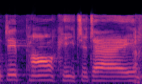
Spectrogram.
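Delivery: slow, drawn-out camp voice; slow camp drawl. Retold or imitated. Husband imitating Kenneth Williams asking about the show. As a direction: stretch it out, camp and languid. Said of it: "He'd come home and said".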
